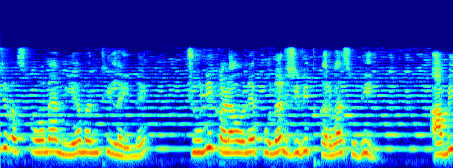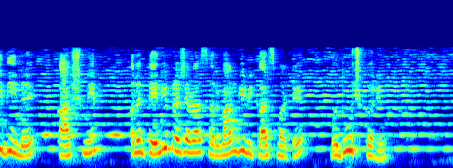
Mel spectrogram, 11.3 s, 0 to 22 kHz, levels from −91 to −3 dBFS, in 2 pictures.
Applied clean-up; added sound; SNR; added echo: classical method log-MMSE.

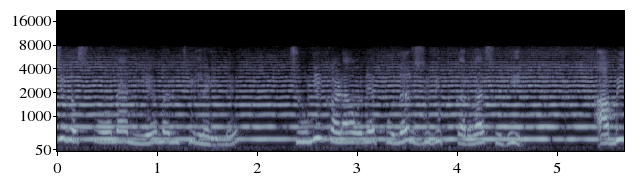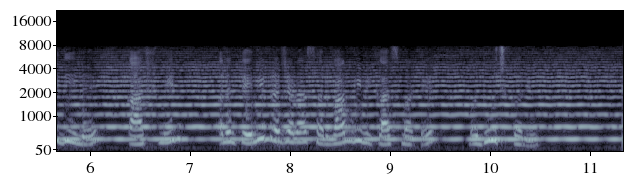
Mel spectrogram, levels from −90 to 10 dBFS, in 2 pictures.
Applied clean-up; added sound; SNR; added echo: neural mask model RNNoise.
